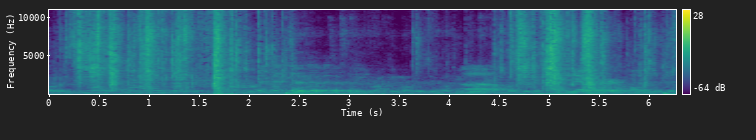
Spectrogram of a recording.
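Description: Trading-card pack wrappers crinkling and tearing as packs are opened by hand, in crackly bursts about half a second in and again around five seconds, with a sharp snap a little before two seconds.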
